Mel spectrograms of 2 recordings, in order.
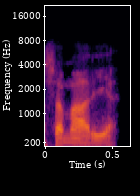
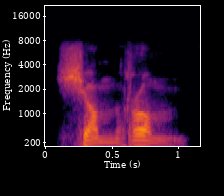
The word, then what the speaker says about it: Shomron: Gracias al griego otra vez, porque en el griego no se llama Samaria, perdón, en el hebreo no se llama Samaria, sino Shomron, que por el nombre del fundador, ¿verdad?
